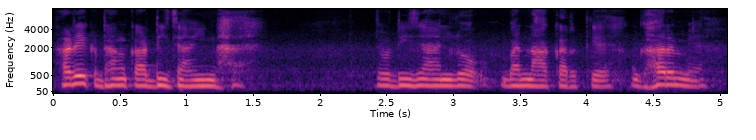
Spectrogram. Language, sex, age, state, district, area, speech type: Hindi, female, 60+, Bihar, Begusarai, rural, spontaneous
